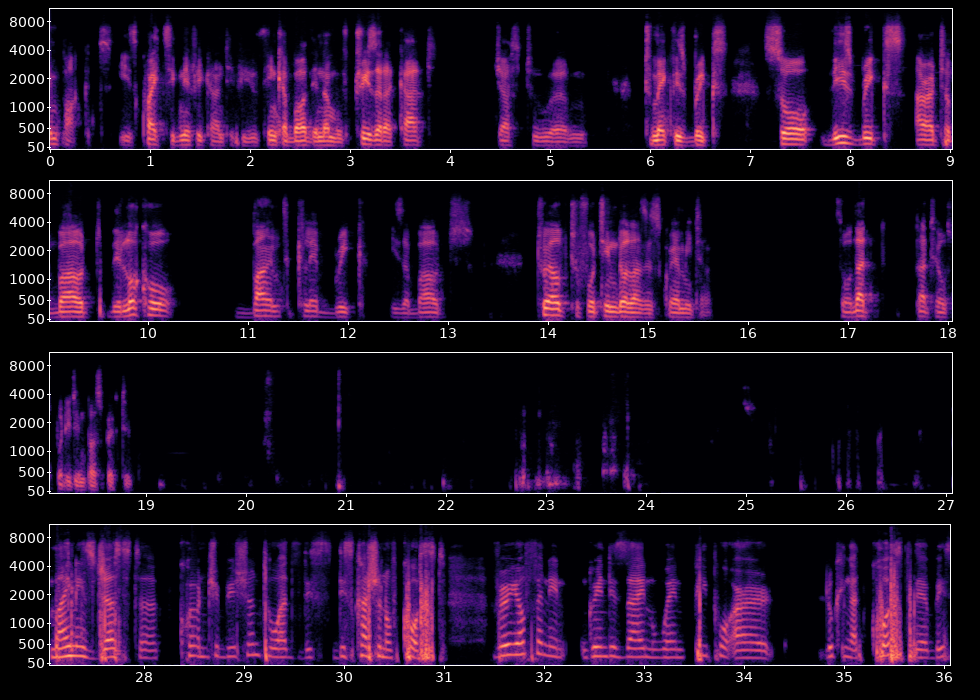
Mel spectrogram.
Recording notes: This audio recording is from a live webinar that was hosted on 18th June, 2020.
